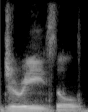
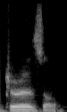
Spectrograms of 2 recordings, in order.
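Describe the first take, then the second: First: The first vowel is a long 'ee' sound. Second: The first vowel is a short 'i' sound. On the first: The speaker calls it wrong. "We don't say drizzle" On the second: The speaker calls it right. "We say drizzle"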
